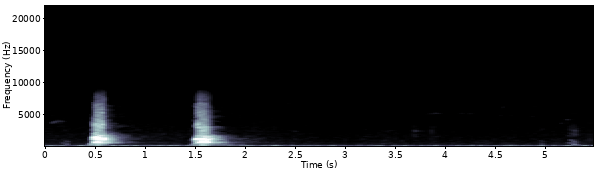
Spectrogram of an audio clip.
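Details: Piper, a roughly four-month-old female Siberian Husky puppy, calling out on seeing Bandit, an older male dog from across the street. Two sharp, bright yelps about a second apart, then quiet.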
